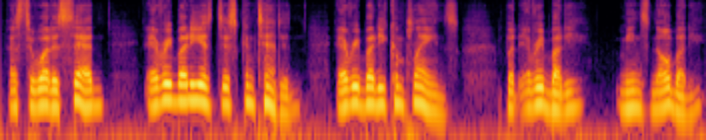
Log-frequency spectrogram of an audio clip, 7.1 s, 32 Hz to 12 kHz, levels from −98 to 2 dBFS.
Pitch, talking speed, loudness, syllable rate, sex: 135 Hz, 120 wpm, -16 LUFS, 5.9 syllables/s, male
